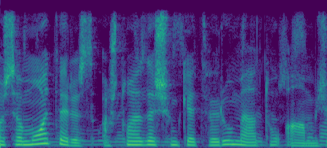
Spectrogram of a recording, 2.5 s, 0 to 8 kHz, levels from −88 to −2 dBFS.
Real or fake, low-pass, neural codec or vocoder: real; 7.2 kHz; none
